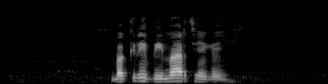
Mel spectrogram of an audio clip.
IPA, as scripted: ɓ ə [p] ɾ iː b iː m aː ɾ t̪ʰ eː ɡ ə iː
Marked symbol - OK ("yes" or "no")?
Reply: no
